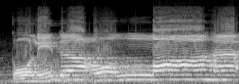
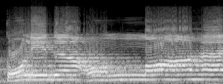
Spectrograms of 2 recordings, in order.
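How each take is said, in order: No difference in how they are said.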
